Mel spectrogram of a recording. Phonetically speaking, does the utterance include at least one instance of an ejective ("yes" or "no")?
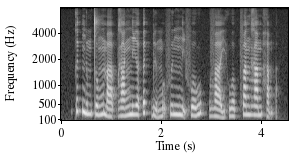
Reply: no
